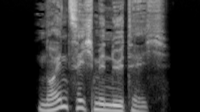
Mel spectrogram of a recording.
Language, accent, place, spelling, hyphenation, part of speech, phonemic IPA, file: German, Germany, Berlin, neunzigminütig, neun‧zig‧mi‧nü‧tig, adjective, /ˈnɔɪ̯ntsɪçmiˌnyːtɪç/, De-neunzigminütig.ogg
- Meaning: ninety-minute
